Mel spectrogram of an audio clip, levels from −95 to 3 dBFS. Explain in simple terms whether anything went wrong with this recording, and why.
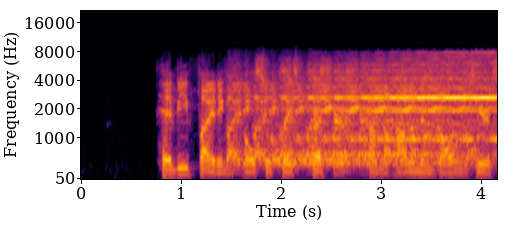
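Feedback howl, from 1.38 s to the end: two devices on the same call in one room kept picking up each other's sound, louder each round trip, until a shrill whistle around 3 kHz rises above the speech.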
